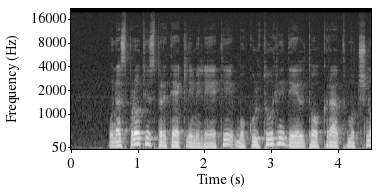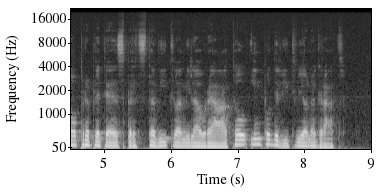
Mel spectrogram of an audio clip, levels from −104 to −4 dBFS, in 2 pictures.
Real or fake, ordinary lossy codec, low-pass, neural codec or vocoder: real; none; 19.8 kHz; none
